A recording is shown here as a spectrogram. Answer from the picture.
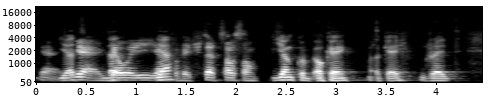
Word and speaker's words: Gili Yankovitch: So today I'm joined with by Gili Yankovitch, right? I don't know if I pronounce yet. Gili Yankovitch.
